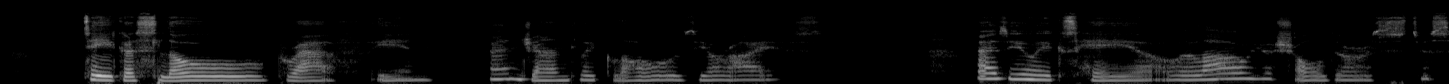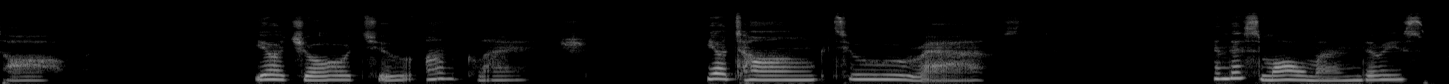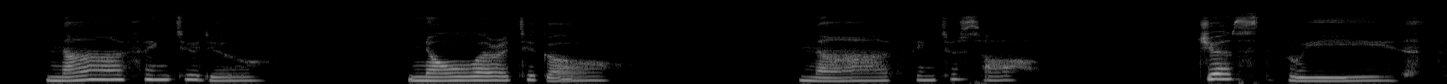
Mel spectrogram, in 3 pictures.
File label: Stress Release Mini Hypnosis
